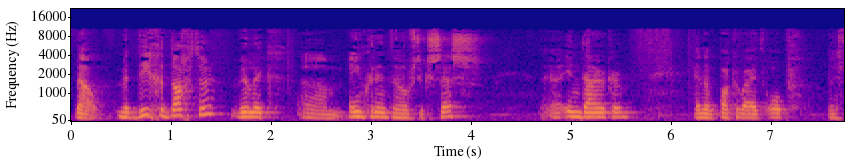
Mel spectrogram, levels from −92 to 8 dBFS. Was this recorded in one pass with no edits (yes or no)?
yes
